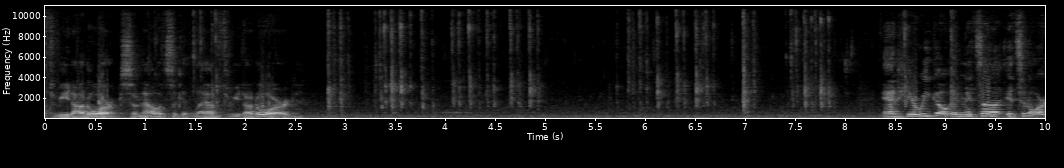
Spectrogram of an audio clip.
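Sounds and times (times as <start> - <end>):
computer keyboard typing: 1.0 - 9.5.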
